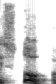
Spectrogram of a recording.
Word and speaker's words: Stoppa: E o Flávio Bolsonaro, quando ele foi pedir para derrubar a minha página, como ele não me conhecia, que todo mundo que conhece fala Stoppa, a pronúncia brasileira.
